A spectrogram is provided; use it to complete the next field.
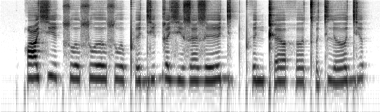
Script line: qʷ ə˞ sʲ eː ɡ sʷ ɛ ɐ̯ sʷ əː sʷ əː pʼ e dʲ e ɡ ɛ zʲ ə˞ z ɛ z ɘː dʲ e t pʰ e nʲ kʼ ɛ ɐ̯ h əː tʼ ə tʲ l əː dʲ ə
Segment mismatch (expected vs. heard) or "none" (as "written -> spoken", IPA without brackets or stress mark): ɘː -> eː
